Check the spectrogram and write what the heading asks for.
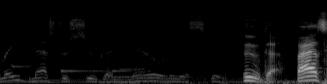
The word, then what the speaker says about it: Suga: Suga, that's how you pronounce it.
